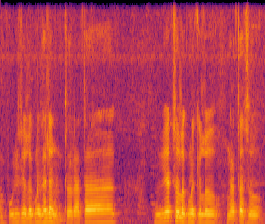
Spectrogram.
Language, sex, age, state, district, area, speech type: Marathi, male, 45-60, Maharashtra, Amravati, rural, spontaneous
